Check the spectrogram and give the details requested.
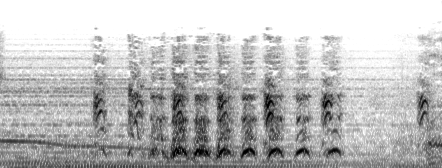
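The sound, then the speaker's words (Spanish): A rabid dog barks in a quick, steady run of about eight sharp barks, followed by a pause and one more bark, with no talking. “¿Qué pasa cuando sueñas con un perro rabioso?”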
